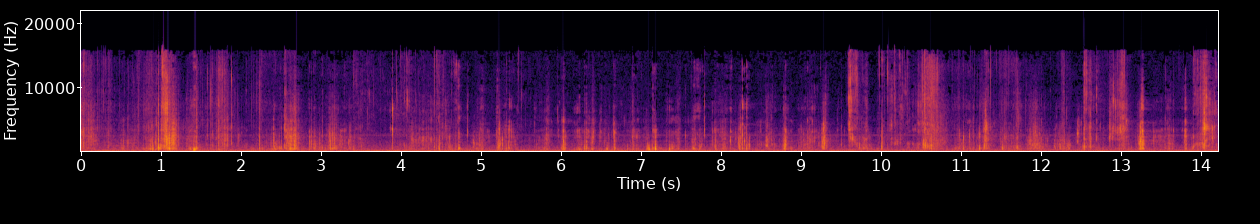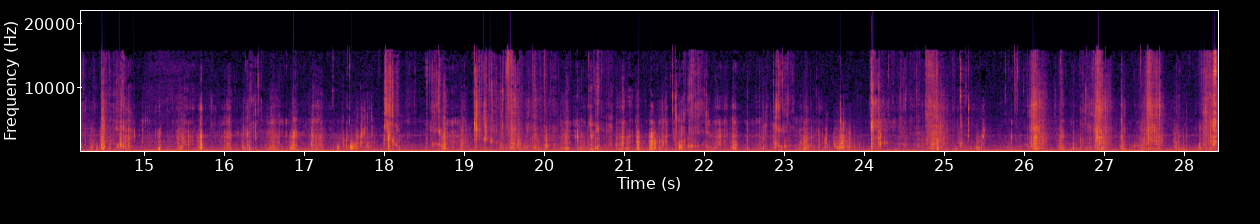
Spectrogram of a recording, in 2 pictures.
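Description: Close-miked biting and chewing of a thick-crust pepperoni pizza slice topped with ranch: irregular crisp crunches of the crust and mouth clicks, over a low steady hum.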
